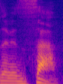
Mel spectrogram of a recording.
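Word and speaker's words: ز: এ যা অক্ষরটা এইযে আমরা যে জ বলি বাংলাতে জই এই অক্ষরের উচ্চারণ হবে এটা জ একটু শীষ দিয়ে বলতে হবে। যেমন চরই পাখির যেমন শব্দ হয় চরই পাখি যেমন শব্দ করে ওরকম একটু শব্দ আসবে অথবা সাইকেলের হাওয়া চলে যাইলে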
